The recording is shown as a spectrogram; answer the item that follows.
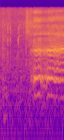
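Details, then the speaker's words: Newborn girl about one day old, on leaving the hospital: a brief, thin wavering cry rising in the second half, an ordinary cry like her cries when hungry or needing a diaper change. "Like, as sad as you just saw her was about as sad as she has been whenever she needed her diaper changed or she was hungry."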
